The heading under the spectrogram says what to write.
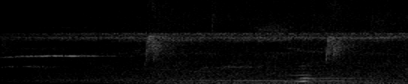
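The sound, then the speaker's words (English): A dense rainforest ambience in Panama of steady, high-pitched insect chirping and trilling, with a couple of brief sharper calls rising above the continuous buzz. No one speaks. “Today, we're going to a rainforest in Panama.”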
